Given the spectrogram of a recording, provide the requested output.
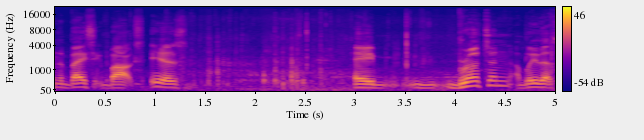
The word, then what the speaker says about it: Brunton: The second item in the basic box is a Brunton, I believe that's how you say it, Brunton TrueArc 3 base plate compass.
